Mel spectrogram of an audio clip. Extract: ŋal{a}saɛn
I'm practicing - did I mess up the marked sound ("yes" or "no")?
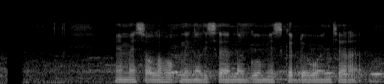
yes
